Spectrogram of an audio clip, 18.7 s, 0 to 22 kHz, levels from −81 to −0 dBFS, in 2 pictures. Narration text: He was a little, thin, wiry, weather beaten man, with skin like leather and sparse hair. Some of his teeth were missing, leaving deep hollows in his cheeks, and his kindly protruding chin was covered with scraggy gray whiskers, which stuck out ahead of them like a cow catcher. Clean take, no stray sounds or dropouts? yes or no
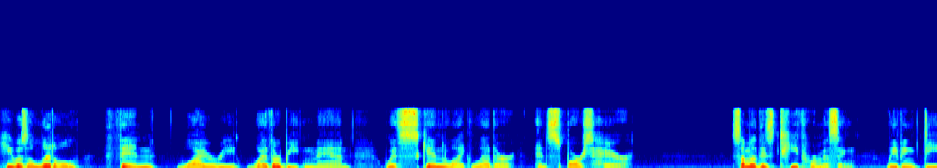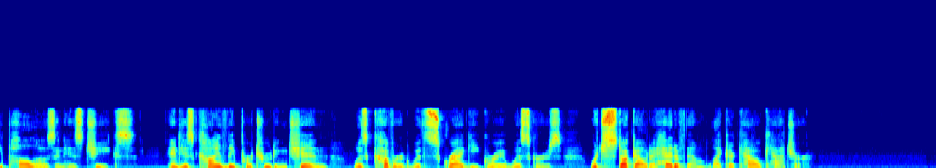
yes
